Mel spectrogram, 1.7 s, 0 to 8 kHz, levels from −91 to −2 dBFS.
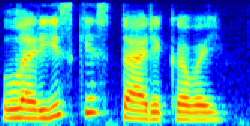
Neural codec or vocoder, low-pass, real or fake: vocoder, 24 kHz, 100 mel bands, Vocos; 7.2 kHz; fake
